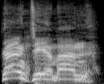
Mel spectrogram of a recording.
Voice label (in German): Demoman good job, de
